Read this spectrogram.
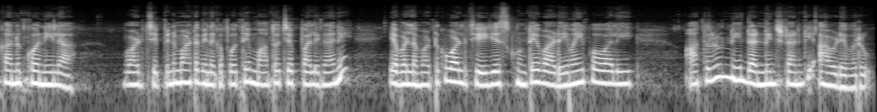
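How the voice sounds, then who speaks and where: A woman voicing an angry middle-aged father who loudly demands answers, in a storybook reading. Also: medium pitch, fairly even intonation, brisk, lightly acted. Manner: roaring, accusing. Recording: dull lo-fi recording.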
